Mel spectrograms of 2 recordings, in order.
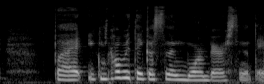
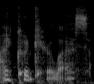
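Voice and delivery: "could" in a quiet scornful whisper; mocking wrong version; 9 dB quieter than usual. Shown as a demonstration. Girl correcting Leland, softly mocking the wrong "could". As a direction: throw away the wrong "I could care less" softly.

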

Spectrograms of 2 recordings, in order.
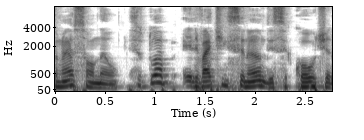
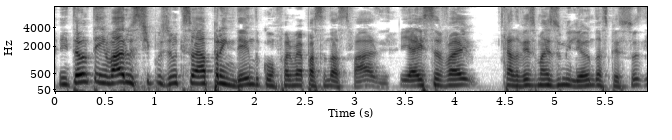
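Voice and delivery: normal talking voice

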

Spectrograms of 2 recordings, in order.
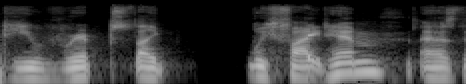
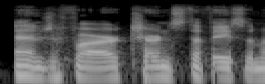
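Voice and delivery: normal talking voice

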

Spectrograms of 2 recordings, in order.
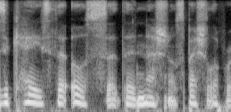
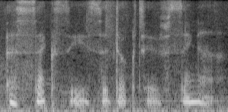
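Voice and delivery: sultry whisper; 3 semitones higher, 10 dB quieter than usual. Pretend. Describing her sexy undercover role.

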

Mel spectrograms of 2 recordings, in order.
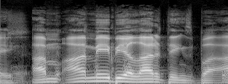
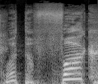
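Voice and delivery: much higher, slow stunned echo; mock shock; 12 semitones higher, slower than usual. Listener echoes the storyteller's shock, high and drawn out. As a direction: echo his shock in an exaggerated way.

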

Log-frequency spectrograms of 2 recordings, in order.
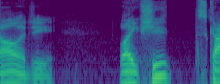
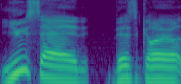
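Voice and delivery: ordinary talk, nothing marked

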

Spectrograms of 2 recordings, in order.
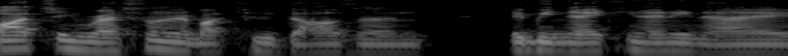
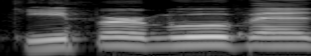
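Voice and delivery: higher, louder, slow folksy Wisconsin drawl; hammed-up Wisconsin; 7 semitones higher, 12 dB louder, slower than usual. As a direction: ham up the Wisconsin catchphrase. Mocking Wisconsin catchphrase.

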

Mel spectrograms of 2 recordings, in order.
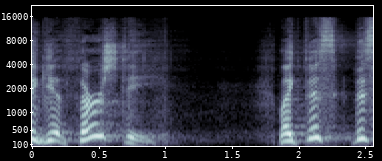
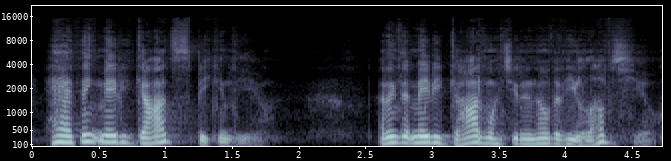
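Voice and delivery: soft, tender pastoral voice; quiet, careful reassurance; gentle reassurance; 3 semitones lower, 8 dB quieter than usual. Retold or imitated. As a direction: say it softly, as if comforting someone in tears. Pastor consoling a crying woman, retold.

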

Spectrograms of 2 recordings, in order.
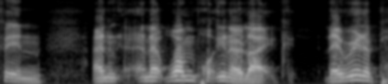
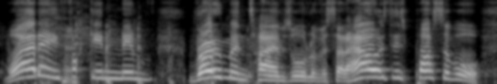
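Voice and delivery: rising higher, incredulous swearing; exasperated rant; 7 semitones higher, 3 dB louder than usual. Retold or imitated. Podcaster ranting to co-hosts, higher and louder. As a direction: rant in disbelief at the plot. Ranting retelling confused reaction.

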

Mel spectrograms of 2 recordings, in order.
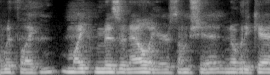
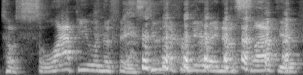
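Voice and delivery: high, louder laughing order; radio host daring the caller to slap himself, laughing; mock host command; 6 semitones higher, 6 dB louder than usual. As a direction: goad him with a laugh. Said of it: "He's like".

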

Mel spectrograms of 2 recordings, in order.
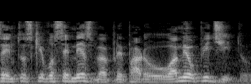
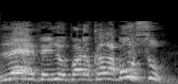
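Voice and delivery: roaring tyrant king; 9 semitones higher, 5 dB louder, faster than usual. Acted. Lord orders prisoner to dungeon.

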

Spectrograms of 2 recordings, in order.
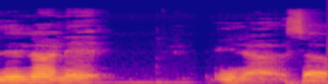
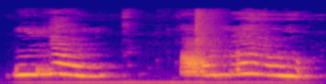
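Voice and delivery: tiny squeaky falsetto; very high, put-on cry of dismay; mock squeal; 4 dB louder than usual. Imagining mice loose at school, mock squeal.

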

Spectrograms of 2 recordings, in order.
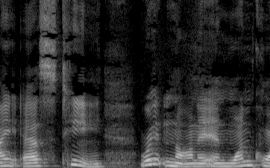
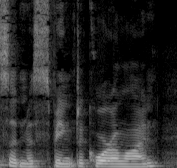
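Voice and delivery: ordinary delivery

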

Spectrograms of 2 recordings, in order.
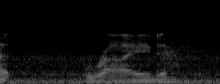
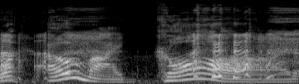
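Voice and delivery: slow, higher, louder drawn-out gasp of awe; older-sounding girl; 7 semitones higher, 13 dB louder, much slower than usual. Retold or imitated. Classroom girl gasping at the bird, slow high mock awe. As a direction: ham up a too-old kid gasping in class. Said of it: "This one girl who sounds like she's much older than everybody".

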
